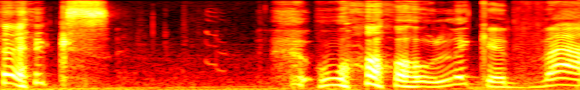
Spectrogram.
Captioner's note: laughs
